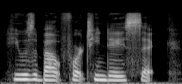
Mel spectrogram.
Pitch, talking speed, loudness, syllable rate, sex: 205 Hz, 195 wpm, -15 LUFS, 4.6 syllables/s, female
